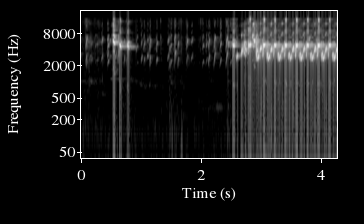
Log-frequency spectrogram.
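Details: Goldfinch singing as it teaches chicks to sing: a short twittering note, a lull of faint high ticks, then a fast, continuous jangling run of bright, high notes to the end.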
